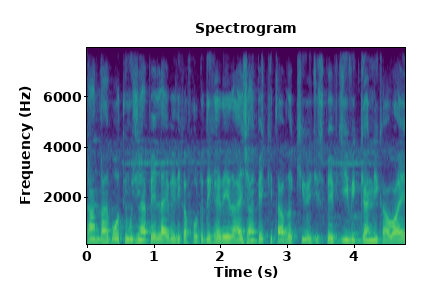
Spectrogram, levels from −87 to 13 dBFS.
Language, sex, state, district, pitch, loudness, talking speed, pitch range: Hindi, male, Haryana, Rohtak, 155 Hz, -16 LUFS, 325 wpm, 150-160 Hz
